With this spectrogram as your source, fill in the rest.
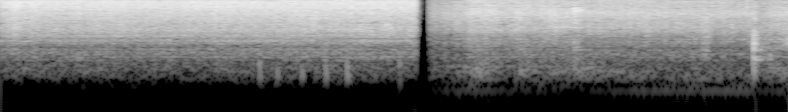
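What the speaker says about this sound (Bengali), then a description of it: "এরকম ভাবে সব মশলাগুলো অল্প অল্প করে ভেজে একটার পর একটা দিয়ে আমি মশলাটাকে কষিয়ে নেব।" Onion and garlic paste with spices frying in a pan, a loud dense hiss that cuts out abruptly partway, then returns as quieter sizzling with occasional stirring knocks.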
